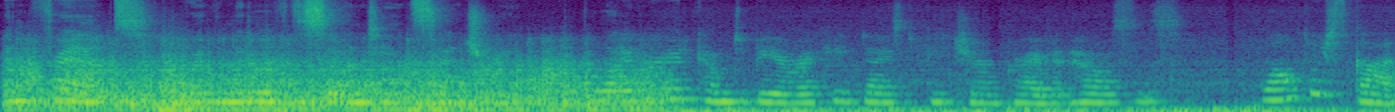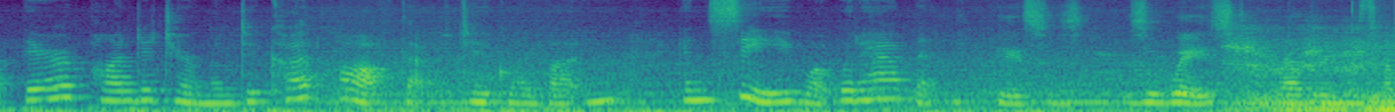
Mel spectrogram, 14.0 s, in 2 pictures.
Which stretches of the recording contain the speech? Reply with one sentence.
The speech can be heard from 0.0 to 13.9 s.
